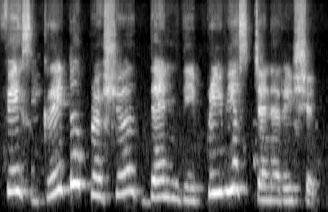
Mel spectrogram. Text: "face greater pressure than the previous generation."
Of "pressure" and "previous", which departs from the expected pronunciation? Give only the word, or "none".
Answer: none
